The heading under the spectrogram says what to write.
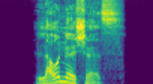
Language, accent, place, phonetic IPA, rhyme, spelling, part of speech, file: German, Germany, Berlin, [ˈlaʊ̯nɪʃəs], -aʊ̯nɪʃəs, launisches, adjective, De-launisches.ogg
- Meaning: strong/mixed nominative/accusative neuter singular of launisch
